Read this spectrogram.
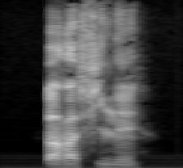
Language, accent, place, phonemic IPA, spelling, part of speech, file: French, France, Lyon, /pa.ʁa.fi.ne/, paraffiner, verb, LL-Q150 (fra)-paraffiner.wav
- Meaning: to paraffin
